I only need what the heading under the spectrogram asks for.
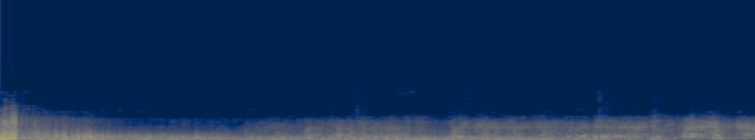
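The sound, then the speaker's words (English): A loud, sustained rumble of thunder rolls on without letup, deep, with a steady storm roar underneath and a faint whistling edge as it slowly eases, during a rainstorm at night. “Without hat or coat, unafraid of the storm, Sue ran into the night”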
